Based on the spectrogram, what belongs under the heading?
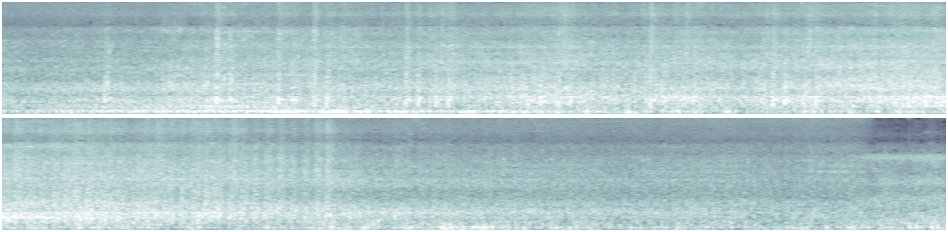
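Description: EXO commuter train passing below: a low locomotive engine drone is strongest in the first half. Then the bi-level coaches roll by with a rumbling, clattering wheel noise that peaks about nine seconds in and slowly fades as the train moves away.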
